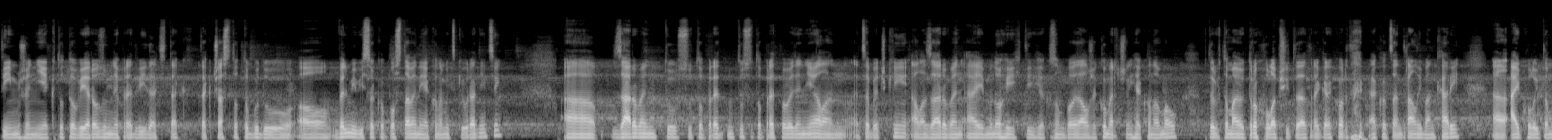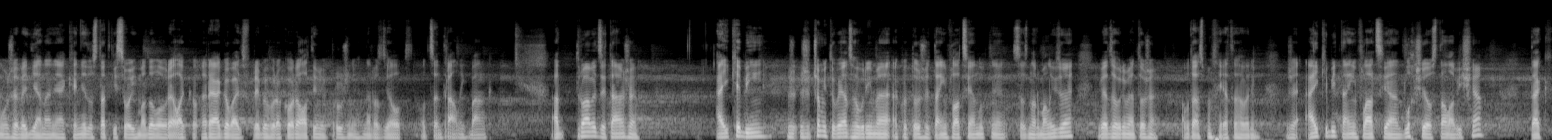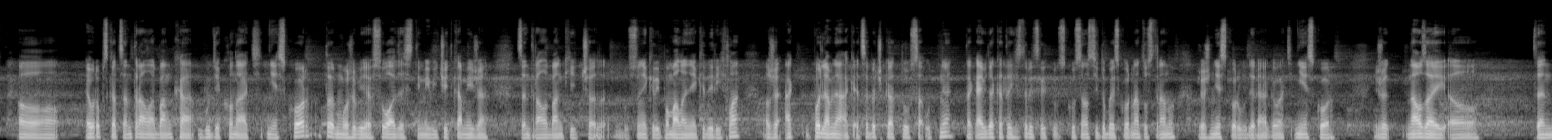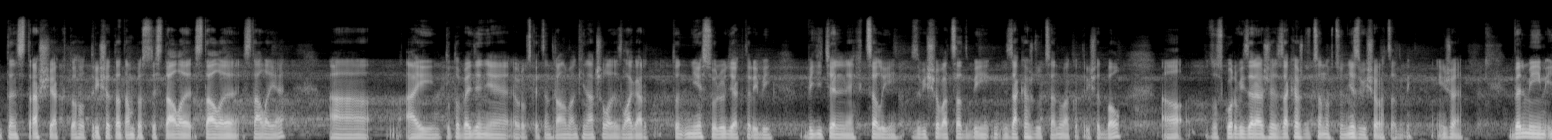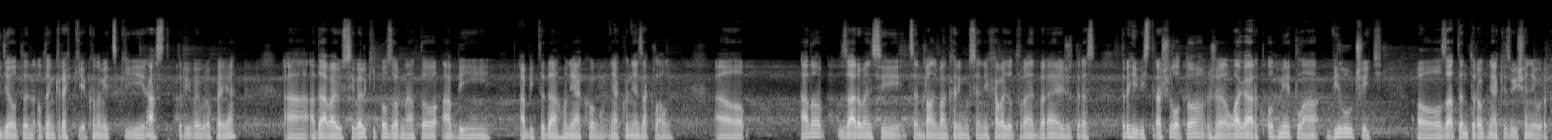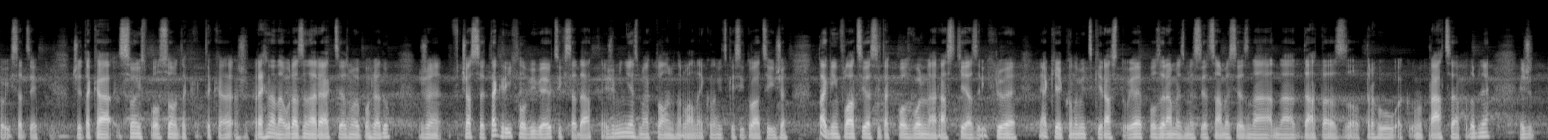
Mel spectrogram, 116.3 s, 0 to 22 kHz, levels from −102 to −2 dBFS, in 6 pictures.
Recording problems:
echo of what is said; faint; throughout; 320 ms later, 20 dB below the speech

